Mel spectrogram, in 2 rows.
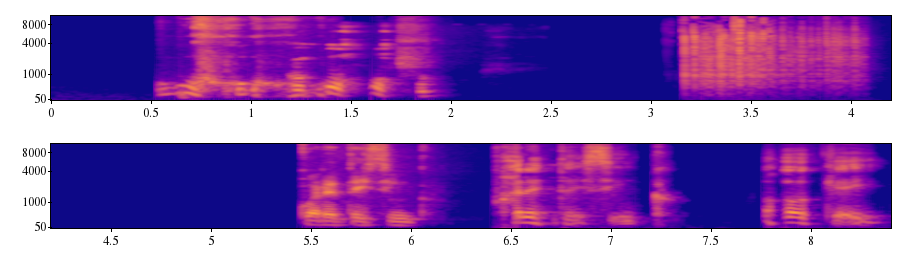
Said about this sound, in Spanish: Lánzame 8 dados de 10.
